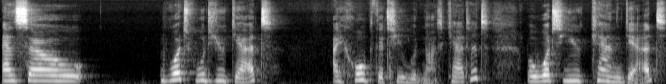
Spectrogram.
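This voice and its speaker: Over a very clean recording with a silent background, a woman with a non-native accent speaks in a dark, mellow tone at a fairly high pitch with ordinary pitch variation. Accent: non-native English speaker. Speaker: doctor. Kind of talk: educational talk. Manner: halting, many fillers.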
